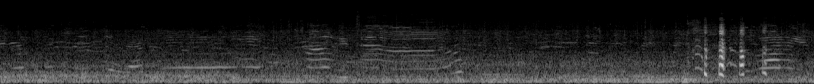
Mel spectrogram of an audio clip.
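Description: A girl singing in a moving car, holding and bending wavering notes over the steady road noise of the cabin. About seven seconds in come a few short, loud yelps.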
